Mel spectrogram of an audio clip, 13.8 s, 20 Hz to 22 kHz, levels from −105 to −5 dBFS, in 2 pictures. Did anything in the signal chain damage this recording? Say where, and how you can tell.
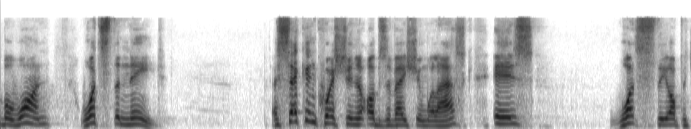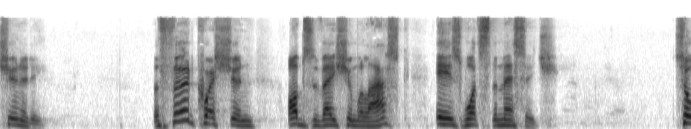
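No, nothing damaged it.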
